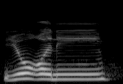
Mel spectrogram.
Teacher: غین کو ادنیٰ حلق سے ادا کیا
